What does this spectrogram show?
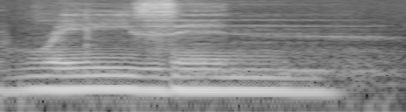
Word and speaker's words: raisin: Basin, and then we have raisin. So you have a raisin with that S turns into like a Z.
